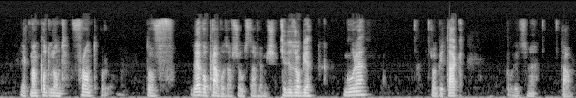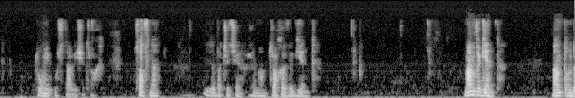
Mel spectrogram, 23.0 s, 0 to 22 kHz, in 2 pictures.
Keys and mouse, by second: 6.3 KP_7, 8.2 click, 10.9 click, 11.4 g, 14.2 KP_1, 15.2-18.5 middle drag, 19.5 middle click.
